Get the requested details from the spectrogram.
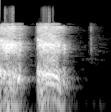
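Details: Single harsh, throaty cough with a deep barking edge, close to a throat clear, from a speaker with a really bad throat and stuffed nose recorded on a webcam; barking cough.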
